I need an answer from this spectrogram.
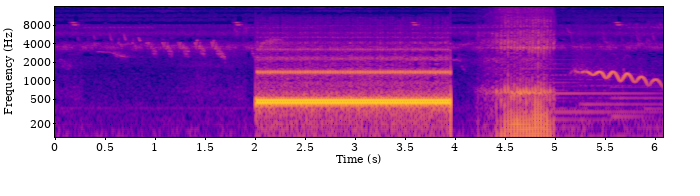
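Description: A loud, steady electronic beep held for about two seconds, followed by a cartoon snore sound effect: a rasping snort, then a wavering whistle that slides downward.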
